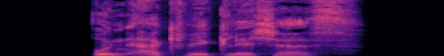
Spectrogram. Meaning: strong/mixed nominative/accusative neuter singular of unerquicklich
- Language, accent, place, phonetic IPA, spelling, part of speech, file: German, Germany, Berlin, [ˈʊnʔɛɐ̯kvɪklɪçəs], unerquickliches, adjective, De-unerquickliches.ogg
